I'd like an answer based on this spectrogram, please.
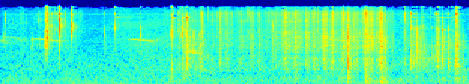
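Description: Light clicks and rattles of a metal spring-wing toggle bolt with its washer and nut being handled, and the folded toggle being pushed through a hole in drywall.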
